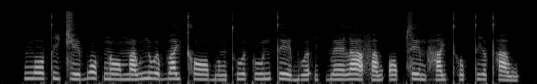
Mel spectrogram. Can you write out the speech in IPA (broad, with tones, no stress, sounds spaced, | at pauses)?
ŋ ɔː˧ t̪ i˧˩ t͡ɕ eː˩ b ɔː˥˨ k̚ n ɔː˩ m a˩˧ w n u˧˩ ə̯ b a˧ j kʰ ɔː˩ b o˩ ŋ t̪ʰ u˧ ə̯ k uː˧˥ n t̪ eː˥˨ b u˩ ə̯ ʔ i˧˩ k̚ b ɛː˧ l aː˥˨ f a˩˧ w ʔ ɔː˧ p̚ s eː˥˨ m h a˧˥ j t̪ʰ o˧˥ p̚ t̪ i˧ ə̯ t̪ʰ a˧˩ w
